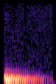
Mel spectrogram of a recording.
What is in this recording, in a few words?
Subtler, Scifi, understated synthetic deep ping sound; Button clicked or science instrument turned on/off.; Science Fiction Sound Effects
